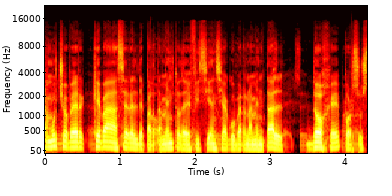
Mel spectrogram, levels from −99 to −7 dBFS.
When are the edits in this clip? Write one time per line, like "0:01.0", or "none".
0:03.3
